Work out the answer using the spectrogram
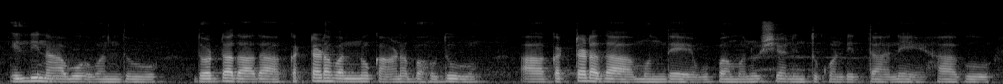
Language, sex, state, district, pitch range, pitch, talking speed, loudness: Kannada, male, Karnataka, Shimoga, 120-135 Hz, 125 Hz, 80 wpm, -28 LUFS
